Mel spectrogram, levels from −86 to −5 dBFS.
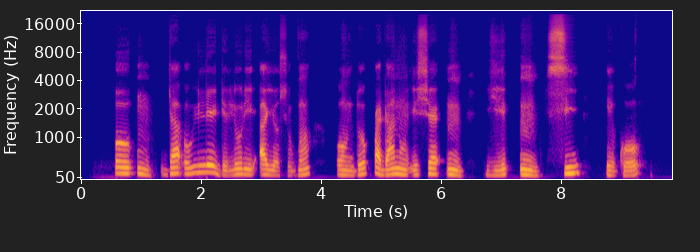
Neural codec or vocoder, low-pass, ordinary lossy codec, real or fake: autoencoder, 48 kHz, 32 numbers a frame, DAC-VAE, trained on Japanese speech; none; none; fake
